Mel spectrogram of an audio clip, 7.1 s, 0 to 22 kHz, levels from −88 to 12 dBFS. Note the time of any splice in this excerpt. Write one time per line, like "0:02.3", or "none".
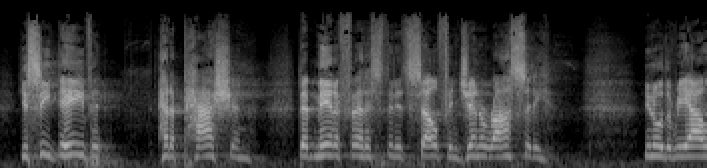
none

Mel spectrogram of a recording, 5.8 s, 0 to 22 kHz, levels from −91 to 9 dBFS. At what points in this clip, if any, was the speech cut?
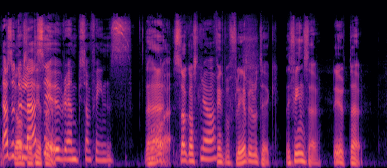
0:01.2
0:03.0
0:04.2

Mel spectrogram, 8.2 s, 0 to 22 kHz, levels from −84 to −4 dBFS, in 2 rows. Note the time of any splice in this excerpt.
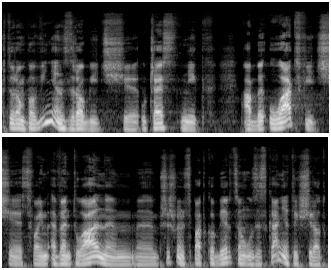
none

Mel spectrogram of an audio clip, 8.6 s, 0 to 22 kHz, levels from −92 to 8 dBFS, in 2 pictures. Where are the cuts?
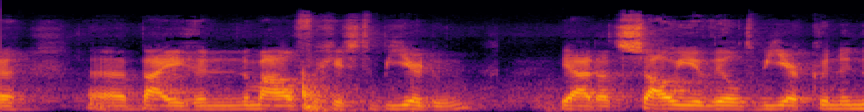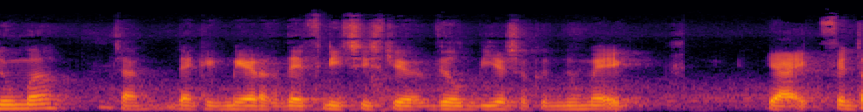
0:06.2

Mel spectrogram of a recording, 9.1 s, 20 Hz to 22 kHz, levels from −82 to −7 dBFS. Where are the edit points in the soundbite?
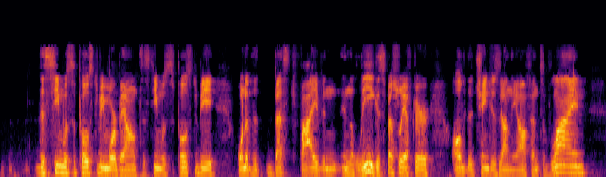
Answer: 0:05.1
0:06.9
0:07.5

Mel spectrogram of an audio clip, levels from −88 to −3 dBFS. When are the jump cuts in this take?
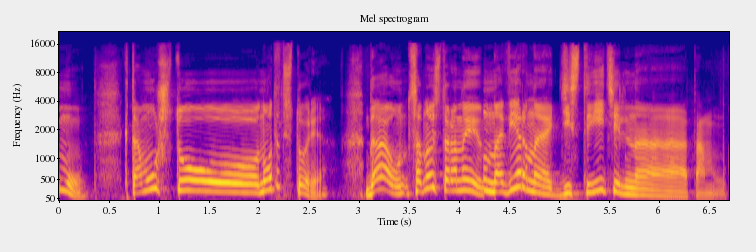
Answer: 0:02.2
0:04.2

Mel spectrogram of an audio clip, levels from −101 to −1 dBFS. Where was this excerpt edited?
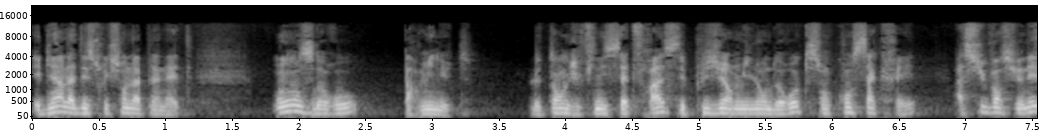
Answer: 0:02.1
0:03.5

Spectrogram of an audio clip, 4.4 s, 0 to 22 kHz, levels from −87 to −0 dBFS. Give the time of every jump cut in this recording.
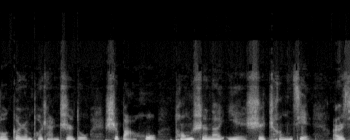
none

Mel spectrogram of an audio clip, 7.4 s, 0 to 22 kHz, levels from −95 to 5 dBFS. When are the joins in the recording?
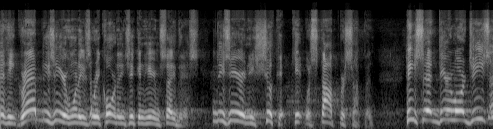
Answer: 0:01.4
0:03.2
0:04.4
0:05.1

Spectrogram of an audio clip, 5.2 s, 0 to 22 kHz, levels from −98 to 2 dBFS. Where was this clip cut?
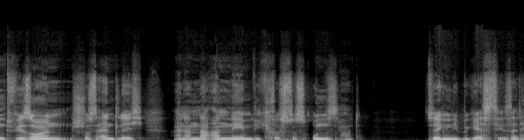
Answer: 0:03.4

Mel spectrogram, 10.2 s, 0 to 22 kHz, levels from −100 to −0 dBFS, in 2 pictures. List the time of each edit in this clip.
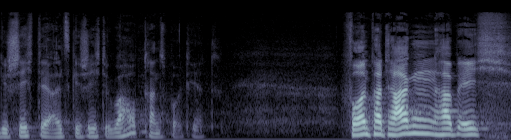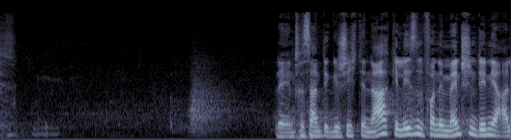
none

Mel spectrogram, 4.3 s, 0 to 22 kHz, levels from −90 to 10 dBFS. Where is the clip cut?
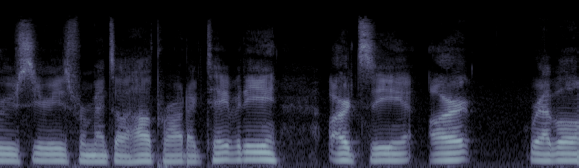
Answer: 0:01.2
0:03.2

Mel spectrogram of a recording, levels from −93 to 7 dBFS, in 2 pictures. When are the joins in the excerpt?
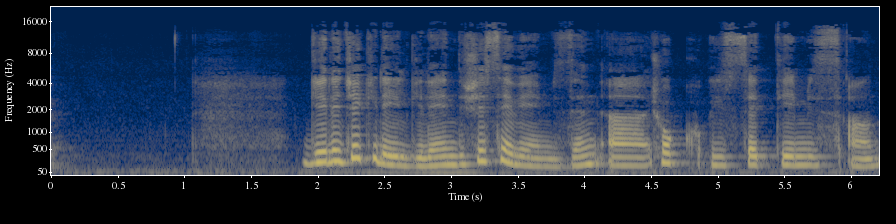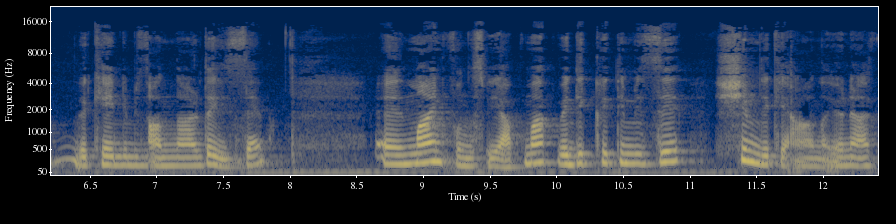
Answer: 0:04.5
0:06.9
0:09.5

